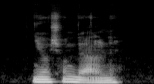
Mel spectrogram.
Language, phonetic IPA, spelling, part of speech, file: Polish, [ˌɲɛɔɕɔ̃ŋˈɡalnɨ], nieosiągalny, adjective, LL-Q809 (pol)-nieosiągalny.wav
